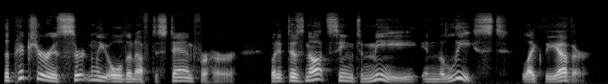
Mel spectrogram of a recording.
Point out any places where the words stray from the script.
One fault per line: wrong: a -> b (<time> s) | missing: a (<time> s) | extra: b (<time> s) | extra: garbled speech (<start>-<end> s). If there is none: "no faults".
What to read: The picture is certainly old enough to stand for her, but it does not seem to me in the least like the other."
no faults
